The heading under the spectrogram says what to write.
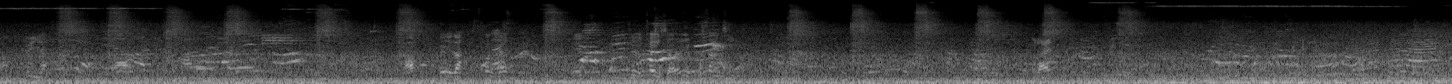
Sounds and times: Parents waiting for children 0.0 - 14.5

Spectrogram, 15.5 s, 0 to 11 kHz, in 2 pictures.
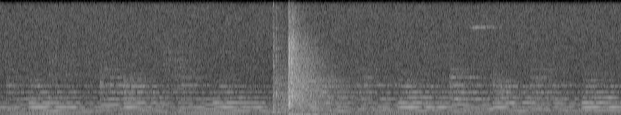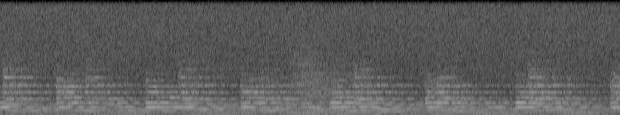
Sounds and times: bells 0.0 - 15.5

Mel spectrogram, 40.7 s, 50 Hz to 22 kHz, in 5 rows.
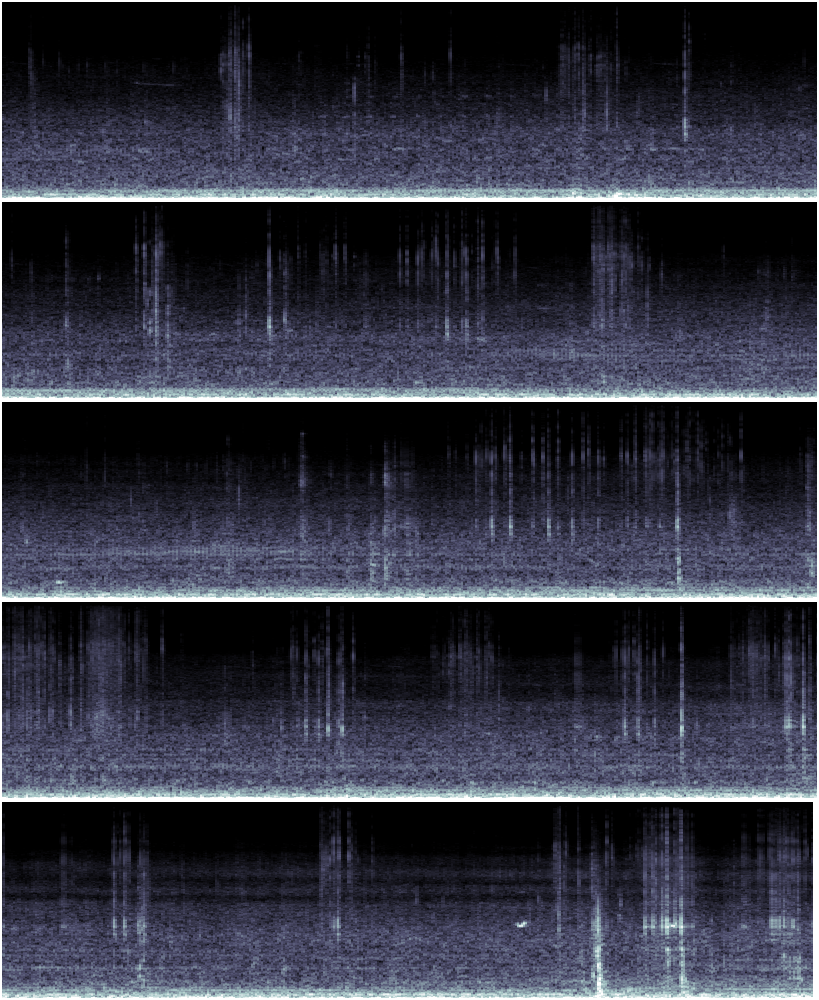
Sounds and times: soft waves 0.0 - 40.7
squeaking sailing boat 0.0 - 40.7
ropes 5.4 - 7.0
ropes 8.8 - 14.9
ropes 18.5 - 34.2
ropes 35.7 - 36.8
ropes 37.9 - 40.7

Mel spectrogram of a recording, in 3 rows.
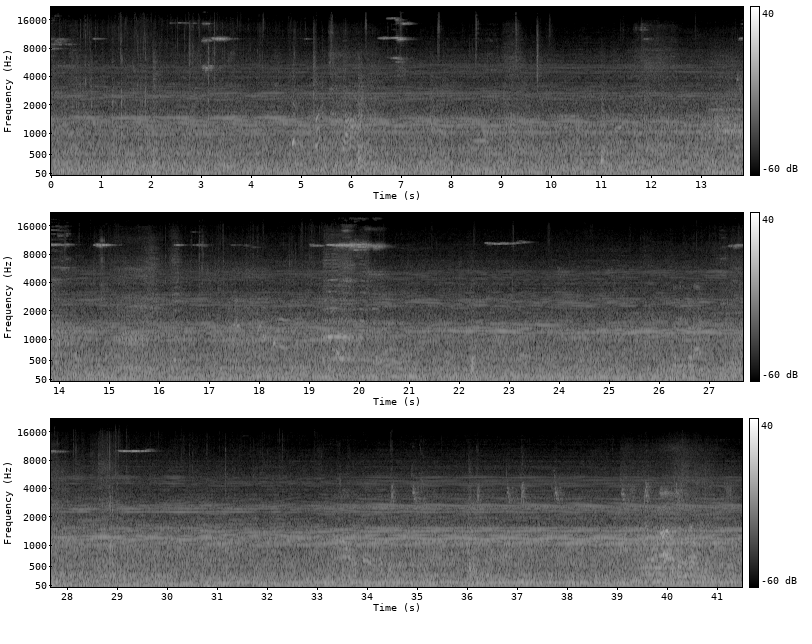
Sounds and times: fridge generator 0.0 - 41.5
wind 0.0 - 41.5
boat squeaking and creaking at the quai wall 19.1 - 20.4

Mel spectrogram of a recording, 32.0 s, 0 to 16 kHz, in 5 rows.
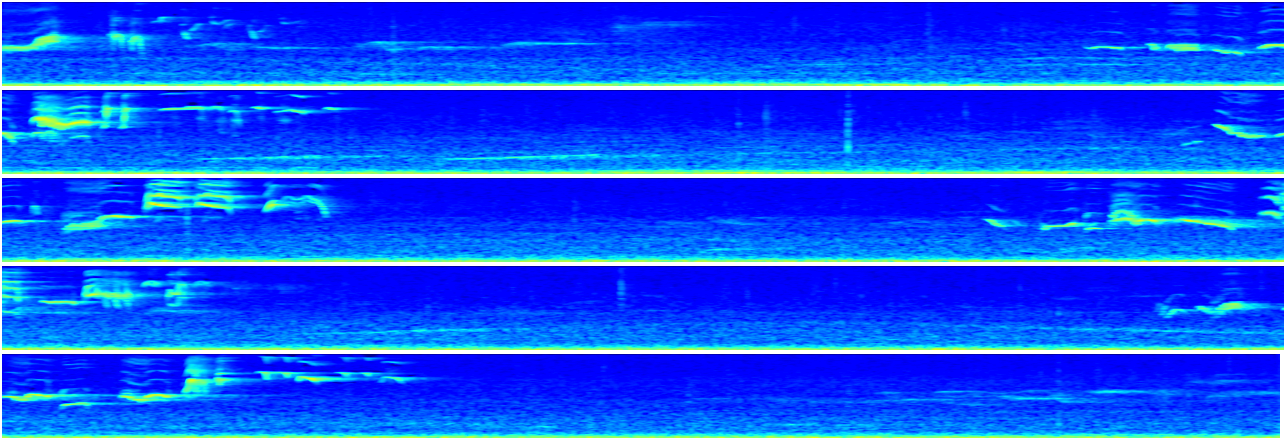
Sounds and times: Blackbird 0.0 - 3.5
bassy, low frequencies of nearby and dense traffic 0.0 - 32.0
rain 0.0 - 32.0
Blackbird 5.4 - 8.2
sirens drifting in over the walls 7.4 - 10.0
Blackbird 12.3 - 14.6
sirens drifting in over the walls 20.8 - 22.1

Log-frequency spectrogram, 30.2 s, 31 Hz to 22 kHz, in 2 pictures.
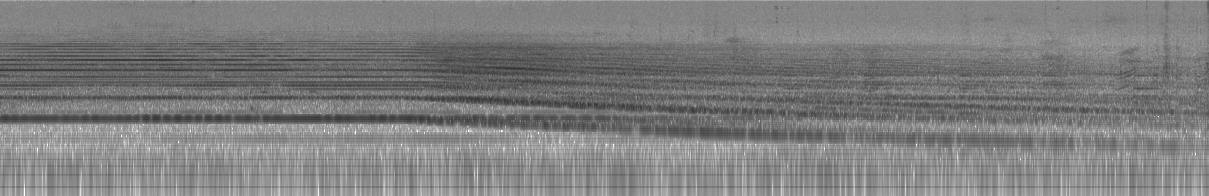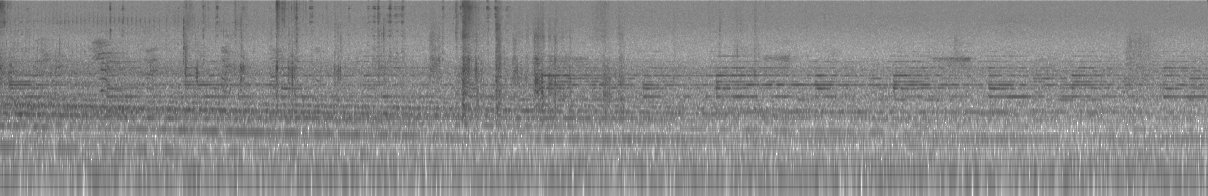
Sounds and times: warning sirens 0.0 - 26.0
12 o'clock bells ring 11.8 - 30.2
shuffling of his feet on gravel 17.5 - 23.0

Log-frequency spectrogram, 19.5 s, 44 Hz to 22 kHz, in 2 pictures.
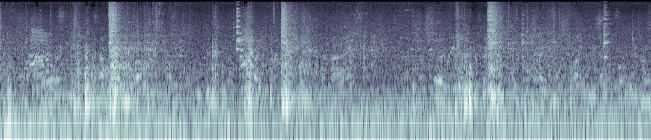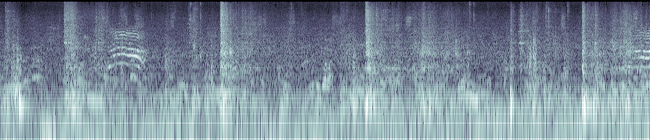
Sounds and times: distant traffic 0.0 - 19.5
voices 0.0 - 19.5

